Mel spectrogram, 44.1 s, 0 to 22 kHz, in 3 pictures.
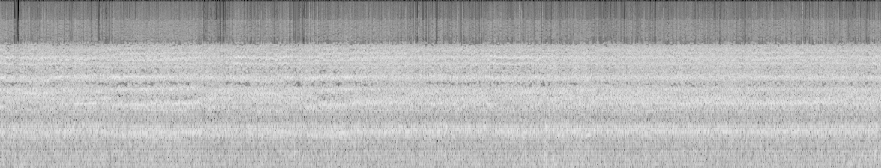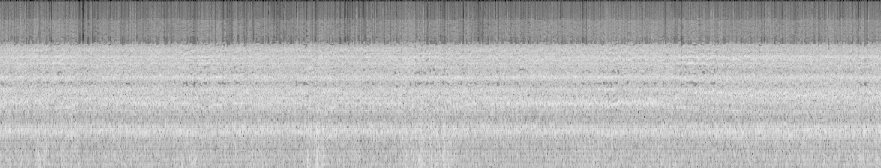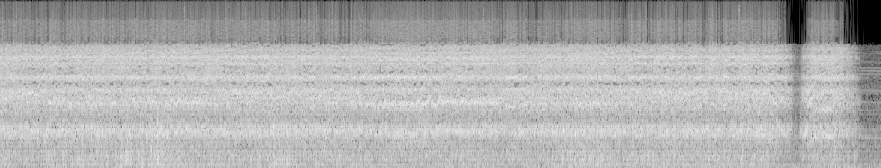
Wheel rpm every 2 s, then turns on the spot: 220, 210, 210, 230, 220, 230, 230, 230, 230, 230, 230, 230, 230, 220, 220, 220, 220, 220, 220, 230, 210, 80.
none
